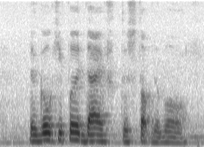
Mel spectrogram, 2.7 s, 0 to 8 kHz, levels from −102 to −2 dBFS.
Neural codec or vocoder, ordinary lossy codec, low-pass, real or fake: none; none; none; real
